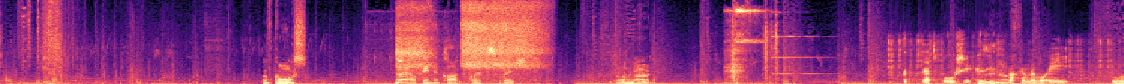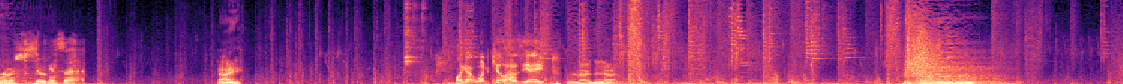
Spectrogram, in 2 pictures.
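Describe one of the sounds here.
Game sound effects of magic blasts and clashing weapons ring out in bursts.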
